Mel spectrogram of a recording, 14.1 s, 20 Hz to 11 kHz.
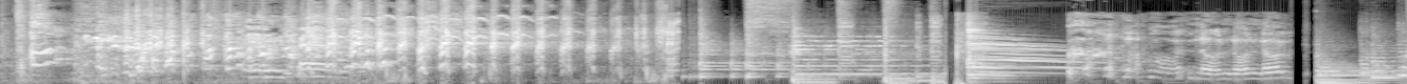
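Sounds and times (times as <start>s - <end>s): people laughing hard: 0.2s - 6.8s, 10.7s - 11.6s.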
